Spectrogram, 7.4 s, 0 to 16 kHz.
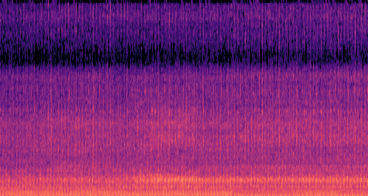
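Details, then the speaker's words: Mercedes E320 CDI turbo diesel idling right after start, no leaks: steady, even diesel clatter with a smooth, unchanging beat and no misses or knocks; sounds really good, healthy idle. "all right fired right up okay sounds good sounds really good"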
